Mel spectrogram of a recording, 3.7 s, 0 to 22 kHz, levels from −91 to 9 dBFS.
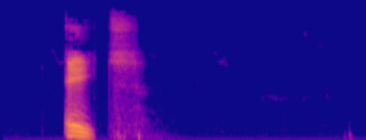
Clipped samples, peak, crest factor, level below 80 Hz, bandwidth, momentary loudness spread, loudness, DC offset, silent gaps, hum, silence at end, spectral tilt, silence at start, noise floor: under 0.1%; -2 dBFS; 26 dB; -62 dBFS; 16 kHz; 18 LU; -20 LUFS; under 0.1%; none; none; 2.35 s; -5 dB/octave; 0.65 s; -77 dBFS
